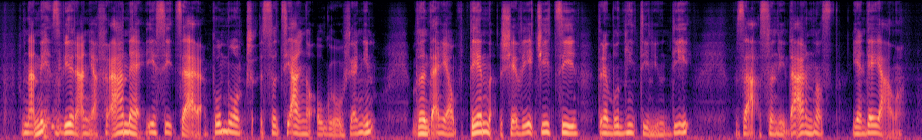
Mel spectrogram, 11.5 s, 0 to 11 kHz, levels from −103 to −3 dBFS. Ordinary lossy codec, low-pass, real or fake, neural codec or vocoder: none; none; fake; autoencoder, 22.05 kHz, a latent of 192 numbers a frame, VITS, trained on many speakers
